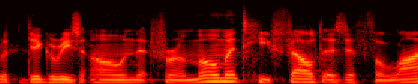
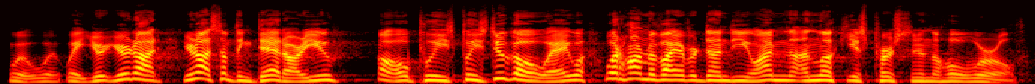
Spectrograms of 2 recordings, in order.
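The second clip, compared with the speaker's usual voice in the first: high, loud and fast, panicked begging; a scared boy begging the dark voice away; terrified pleading; 8 semitones higher, 9 dB louder, faster than usual. Acted.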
